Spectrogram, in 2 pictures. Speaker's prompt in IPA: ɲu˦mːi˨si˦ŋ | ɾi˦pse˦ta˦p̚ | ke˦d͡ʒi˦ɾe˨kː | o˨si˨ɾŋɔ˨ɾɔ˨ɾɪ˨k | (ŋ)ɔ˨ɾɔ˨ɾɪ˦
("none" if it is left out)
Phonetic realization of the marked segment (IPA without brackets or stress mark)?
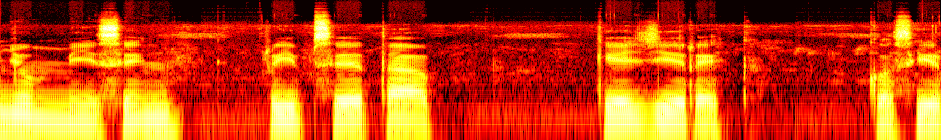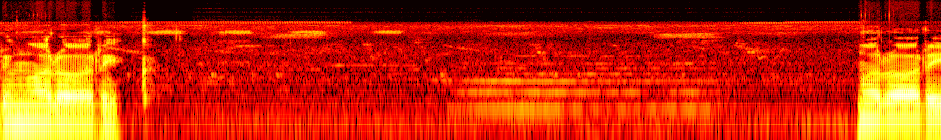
ŋ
